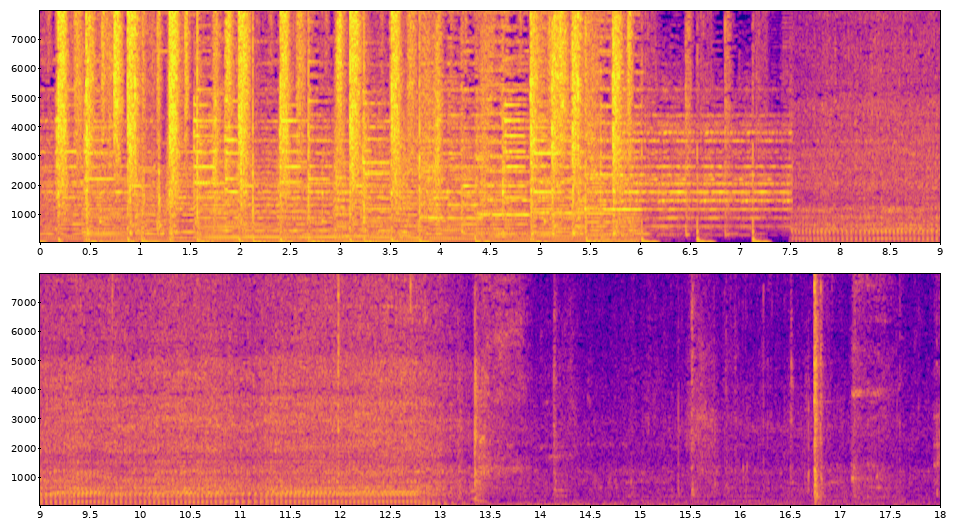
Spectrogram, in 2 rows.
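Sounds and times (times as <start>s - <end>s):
motorcycle engine: 7.5s - 13.4s.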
